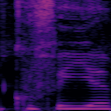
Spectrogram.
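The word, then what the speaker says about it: keffiyeh: Ben ça s'écrit kefillé mais en arabe je dis coufill mais c'est Ouais ouais coufill je sais dans si tu dis cfille personne va comprendre si tu dis qu'fier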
